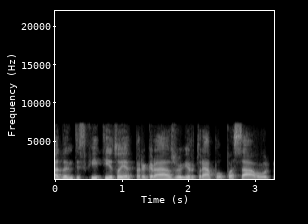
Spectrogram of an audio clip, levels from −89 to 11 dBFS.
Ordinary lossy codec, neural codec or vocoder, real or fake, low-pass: MP3, 96 kbps; codec, 16 kHz, 1 kbps, X-Codec, HuBERT features, trained on LibriSpeech; fake; 7.2 kHz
